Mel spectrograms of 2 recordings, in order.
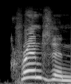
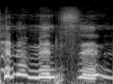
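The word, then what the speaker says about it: Cinnaminson: Walla Washington Toledo Ohio Crimson news no that's not crimson that's cinnamonson in New Jersey it took me months to pronounce that all right so Tomahawk Wisconsin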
